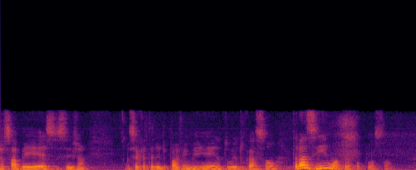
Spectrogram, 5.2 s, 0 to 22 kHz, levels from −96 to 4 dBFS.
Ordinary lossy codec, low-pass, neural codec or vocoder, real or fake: none; none; none; real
